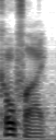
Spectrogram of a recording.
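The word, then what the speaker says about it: Ko-fi: turns into that so it's not coffee it's it's Kofi and they go it rhymes with no fee and we all go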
